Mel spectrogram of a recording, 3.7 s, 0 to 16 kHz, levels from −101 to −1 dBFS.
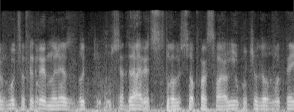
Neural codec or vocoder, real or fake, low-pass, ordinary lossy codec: codec, 24 kHz, 1.5 kbps, HILCodec; fake; 10.8 kHz; AAC, 96 kbps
